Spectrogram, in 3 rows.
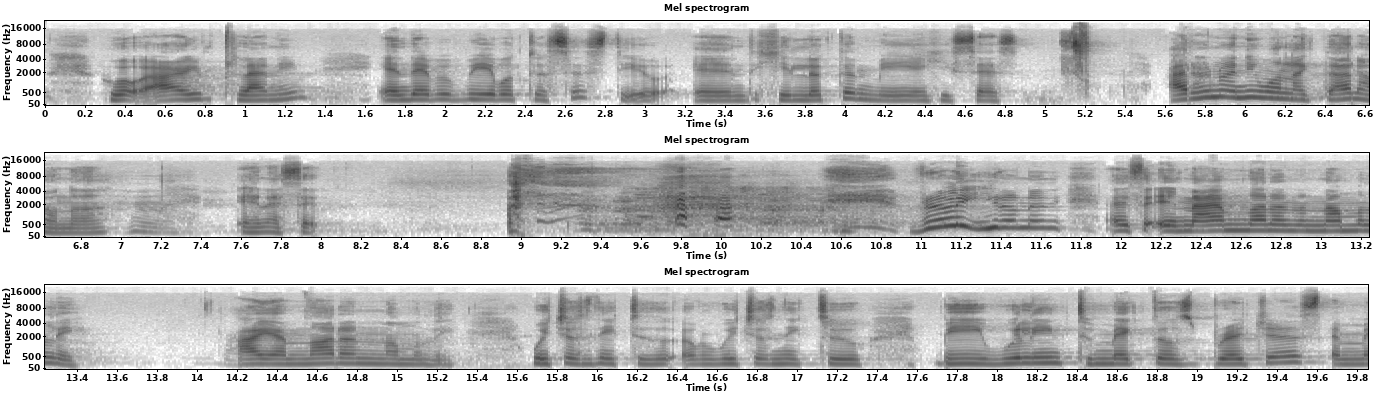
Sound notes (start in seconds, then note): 9.0 audience laughing; 9.0 laughs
